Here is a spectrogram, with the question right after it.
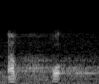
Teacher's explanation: أصل اللسان عند اللهاء تلامس مع الحنك الأعلى، الجزء الأعلى من الفم عند اللهاء، والهواء الخارج من الجوف اصطدم بهذا الموضع الذي فيه التلامس هذا فنشأ عنه حرف القاف، فتقول أق.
